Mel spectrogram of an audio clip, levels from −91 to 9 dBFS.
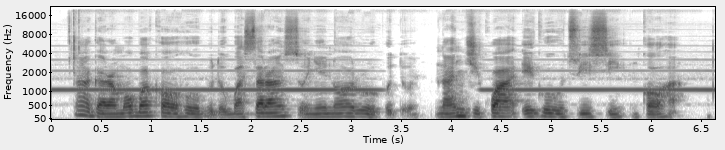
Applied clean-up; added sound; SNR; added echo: none; Wind instrument, woodwind instrument; 11 dB; none.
